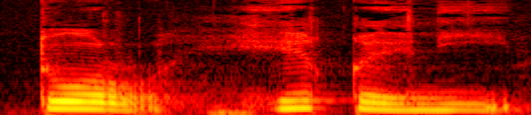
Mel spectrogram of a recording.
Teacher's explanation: را ساکن ہیوی اور ہا سینے سے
